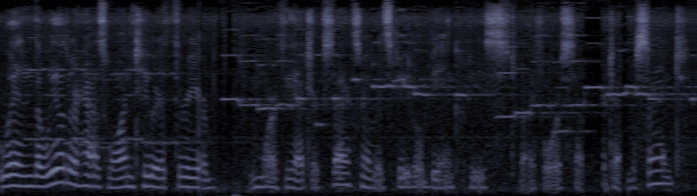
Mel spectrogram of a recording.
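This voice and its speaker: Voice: medium pitch, huge pitch swings, normal speed, creaky, poor audio. A gamer gives casual commentary in a mid-range voice that swings very widely. Game music plays behind. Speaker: gamer, video maker.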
